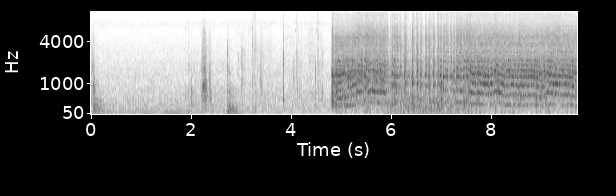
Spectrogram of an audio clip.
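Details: 1953 Ford project truck, first start of a newly installed engine after setting number one cylinder to top dead center with the head off. A few clicks and short bursts, then it fires and keeps running slightly unevenly. Engine start and run.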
